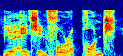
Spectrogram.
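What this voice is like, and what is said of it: Bad put-on British accent. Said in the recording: “That is literally the worst accent, worse than anything I've ever seen... You might beat Dick Van Dyke with that one... You might have just offended every British audience member we have.”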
